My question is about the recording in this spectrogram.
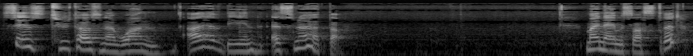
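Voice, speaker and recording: Measured, slow-paced woman presenting. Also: medium pitch, animated. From Norway. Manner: measured, deliberate, with pauses between phrases. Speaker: architect, conference speaker. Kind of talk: conference presentation. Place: conference hall.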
